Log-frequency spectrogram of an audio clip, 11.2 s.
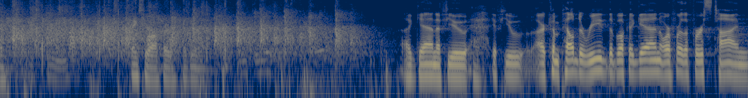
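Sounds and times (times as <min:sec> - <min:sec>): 
audience applause for panelists: 0:00.0 - 0:05.8
speech: 0:02.0 - 0:03.6, 0:06.1 - 0:11.2.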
